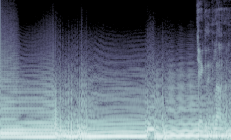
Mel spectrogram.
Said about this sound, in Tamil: இந்த பேரலல் ட்ரம்ஸில் என்ன பண்ணிட்டேன்னா, இந்த கன்சோல் ஷேப்பரோட சேர்த்து ரெட் லைட் டிஸ்டார்ஷன் அப்படின்னு சொல்லிட்டு ஸ்டுடியோ ஒன்னோட இன்பில் ப்ளகின்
